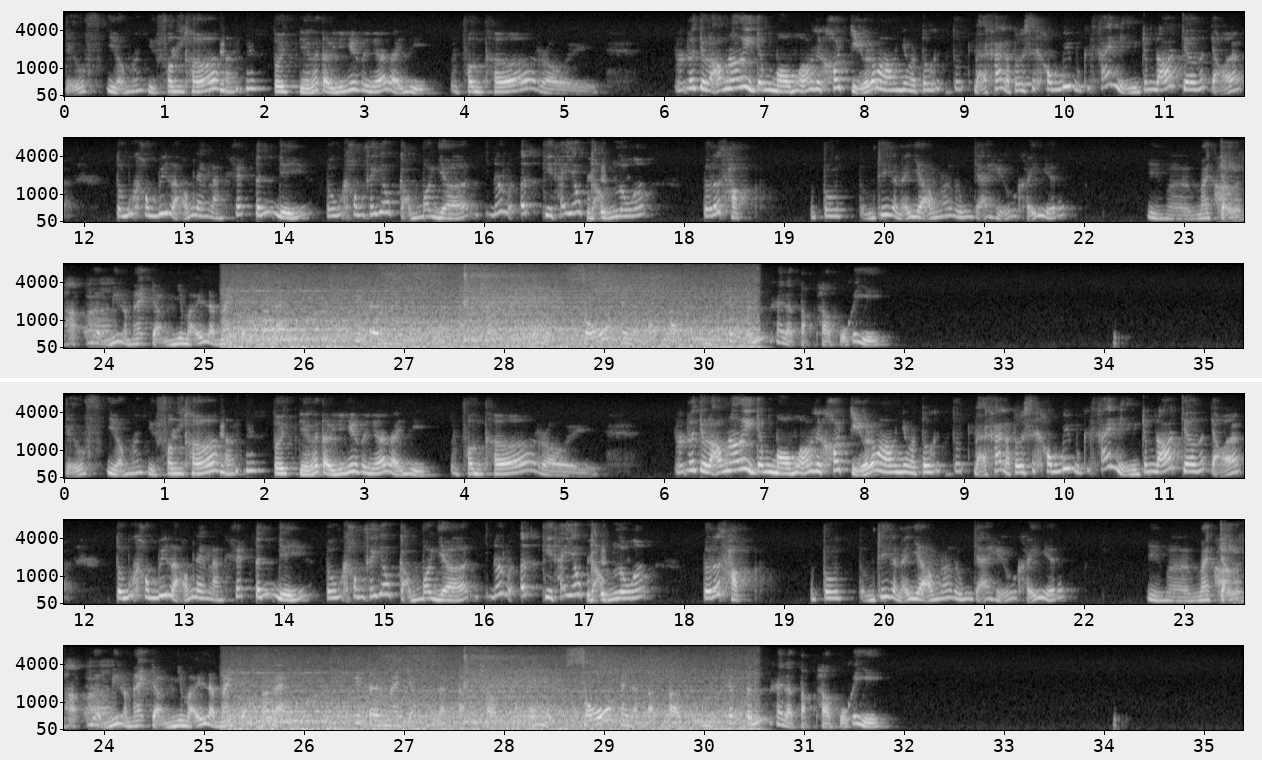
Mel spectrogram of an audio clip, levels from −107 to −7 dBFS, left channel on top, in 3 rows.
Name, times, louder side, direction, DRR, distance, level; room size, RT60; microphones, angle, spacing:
voice 1, 0.0-1.7 2.1-5.3 6.1-17.6 18.2-18.7 19.4-21.8 22.6-25.9 26.5-31.8, right 2 dB, 40° right, 0.7 m, -30 dB
voice 2, 23.3-24.1, right 2 dB, 10° right, 0.9 m, -34 dB
sound 1, 25.2-30.6, left 1 dB, 10° left, 0.5 m, -29 dB
20.5 x 13.5 x 2.2 m
head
